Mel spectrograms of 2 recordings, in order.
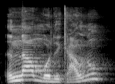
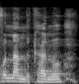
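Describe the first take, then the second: First: Mock Yoruba accent. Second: Said in the usual way. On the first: Commentator imitating how his opponent says the name, mock Yoruba accent. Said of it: "that Yoruba accent be that". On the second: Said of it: "That's your accent".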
